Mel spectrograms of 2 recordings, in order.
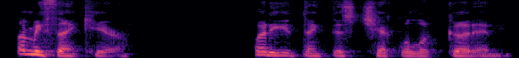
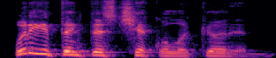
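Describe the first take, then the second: First: Muttered to himself, much softer; half-whispered pondering, as if alone; playful thinking aloud, much softer; mock musing murmur. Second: Said in the usual way. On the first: Musing which car for a date.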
